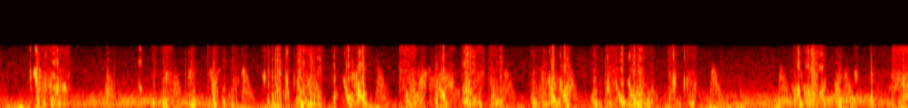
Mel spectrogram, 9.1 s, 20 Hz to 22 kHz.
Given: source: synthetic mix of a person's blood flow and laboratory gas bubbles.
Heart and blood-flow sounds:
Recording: Doppler ultrasound of blood flow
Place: subclavian vein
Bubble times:
0.26-0.70 s: bubbles
1.04-1.10 s: bubbles
1.38-1.43 s: bubbles
1.50-1.73 s: bubbles
1.86-1.97 s: bubbles
2.07-2.48 s: bubbles
2.61-3.22 s: bubbles
3.30-3.73 s: bubbles
3.98-4.84 s: bubbles
4.88-5.05 s: bubbles
5.28-5.73 s: bubbles
5.90-6.55 s: bubbles
6.67-6.97 s: bubbles
7.90-8.28 s: bubbles
8.33-8.45 s: bubbles
8.54-8.59 s: bubbles
8.69-9.09 s: bubbles
From the record:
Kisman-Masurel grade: 243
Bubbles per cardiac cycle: several, 3 to 8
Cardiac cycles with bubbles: 100%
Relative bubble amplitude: loud (0.450 to 0.775)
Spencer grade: 3 (all of the cardiac periods contain showers or single bubble signals, but not dominating or overriding the cardiac motion signals)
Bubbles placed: anywhere in the cardiac cycle

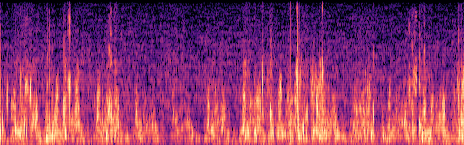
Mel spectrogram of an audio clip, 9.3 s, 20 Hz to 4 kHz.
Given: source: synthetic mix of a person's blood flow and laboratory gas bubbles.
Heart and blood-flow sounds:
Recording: Doppler ultrasound of blood flow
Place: precordium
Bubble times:
0.00-0.69 s: bubbles
0.89-1.11 s: bubbles
1.23-1.60 s: bubbles
2.02-2.40 s: bubbles
4.85-5.00 s: bubbles
5.06-5.30 s: bubbles
5.33-5.50 s: bubbles
5.75-5.81 s: bubbles
5.88-6.17 s: bubbles
6.20-6.60 s: bubbles
7.09-7.50 s: bubbles
7.63-7.71 s: bubbles
8.12-8.52 s: bubbles
8.56-8.65 s: bubbles
9.04-9.29 s: bubbles
From the record:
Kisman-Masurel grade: 233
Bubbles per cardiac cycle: several, 3 to 8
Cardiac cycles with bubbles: 50 to 99%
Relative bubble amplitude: loud (0.450 to 0.775)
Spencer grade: 3 (all of the cardiac periods contain showers or single bubble signals, but not dominating or overriding the cardiac motion signals)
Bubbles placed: anywhere in the cardiac cycle

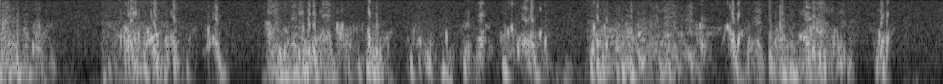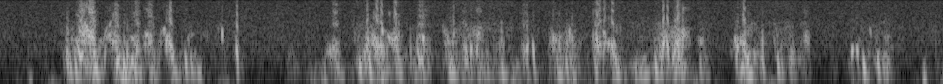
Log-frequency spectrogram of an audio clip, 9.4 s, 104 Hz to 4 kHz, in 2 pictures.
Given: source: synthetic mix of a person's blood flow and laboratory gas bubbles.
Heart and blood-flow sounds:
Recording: Doppler ultrasound of blood flow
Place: precordium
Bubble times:
0.00-0.29 s: bubbles
0.51-1.16 s: bubbles
1.30-1.97 s: bubbles
2.02-2.77 s: bubbles
2.92-4.30 s: bubbles
4.35-4.48 s: bubbles
5.01-5.94 s: bubbles
6.33-7.28 s: bubbles
7.31-8.28 s: bubbles
8.36-8.78 s: bubbles
8.95-9.19 s: bubbles
From the record:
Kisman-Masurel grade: 444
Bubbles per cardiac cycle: continuous sound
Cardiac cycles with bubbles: 100%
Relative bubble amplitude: maximal (0.775 to 0.999)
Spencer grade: 4 (maximum detectable bubble signal sounding continuously throughout systole and diastole of every cardiac period, and overriding the amplitude of the normal cardiac signals)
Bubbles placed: anywhere in the cardiac cycle

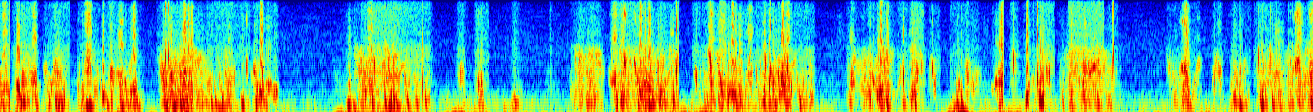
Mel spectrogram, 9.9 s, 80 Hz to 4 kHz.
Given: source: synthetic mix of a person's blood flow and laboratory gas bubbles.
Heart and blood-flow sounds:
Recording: Doppler ultrasound of blood flow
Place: subclavian vein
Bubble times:
0.00-0.53 s: bubbles
0.58-1.08 s: bubbles
1.18-2.10 s: bubbles
2.58-3.25 s: bubbles
3.42-3.50 s: bubbles
3.55-3.67 s: bubbles
3.83-3.93 s: bubbles
4.12-4.15 s: bubbles
4.27-4.54 s: bubbles
4.56-5.09 s: bubbles
5.19-6.12 s: bubbles
6.34-7.06 s: bubbles
7.12-7.37 s: bubbles
7.43-7.53 s: bubbles
7.57-7.91 s: bubbles
7.94-8.39 s: bubbles
8.74-9.01 s: bubbles
9.09-9.18 s: bubbles
9.22-9.86 s: bubbles
From the record:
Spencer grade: 4 (maximum detectable bubble signal sounding continuously throughout systole and diastole of every cardiac period, and overriding the amplitude of the normal cardiac signals)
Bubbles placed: anywhere in the cardiac cycle

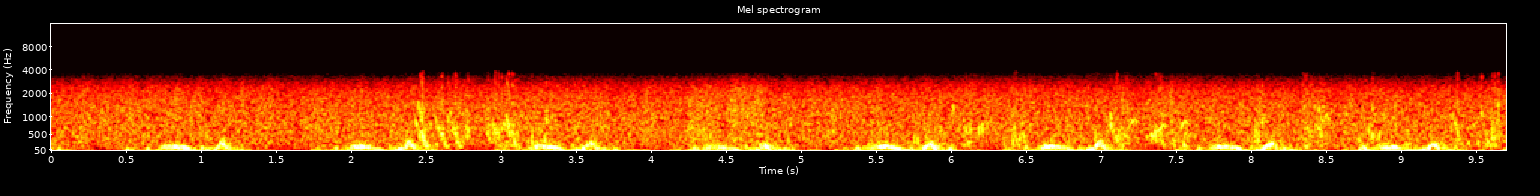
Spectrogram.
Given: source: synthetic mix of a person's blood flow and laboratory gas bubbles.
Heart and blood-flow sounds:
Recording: Doppler ultrasound of blood flow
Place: precordium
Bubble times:
2.40-3.45 s: bubbles
5.73-6.28 s: bubbles
6.31-6.51 s: bubbles
6.88-7.61 s: bubbles
7.99-8.12 s: bubbles
8.19-8.24 s: bubbles
8.33-8.92 s: bubbles
9.01-9.11 s: bubbles
9.32-9.71 s: bubbles
From the record:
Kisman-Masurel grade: 332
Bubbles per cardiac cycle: rolling drumbeat, 9 or more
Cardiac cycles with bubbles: 50 to 99%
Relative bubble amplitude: moderate (0.250 to 0.450)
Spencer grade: 3 (all of the cardiac periods contain showers or single bubble signals, but not dominating or overriding the cardiac motion signals)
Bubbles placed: anywhere in the cardiac cycle

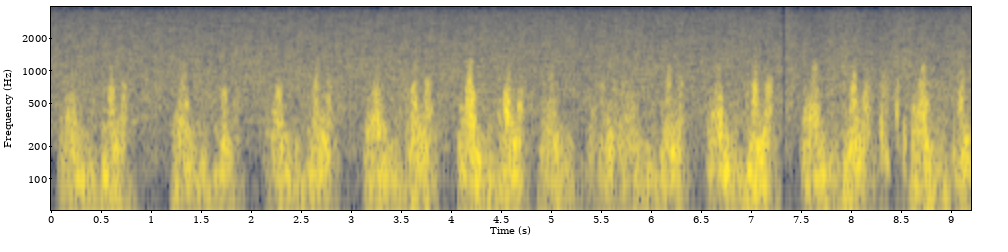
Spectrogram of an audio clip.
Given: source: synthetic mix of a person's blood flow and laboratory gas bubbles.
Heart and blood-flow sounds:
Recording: Doppler ultrasound of blood flow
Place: precordium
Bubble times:
8.28-8.39 s: bubbles
8.43-8.57 s: bubbles
From the record:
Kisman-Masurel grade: 212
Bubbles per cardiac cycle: several, 3 to 8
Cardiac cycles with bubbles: 1 to 10%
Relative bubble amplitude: moderate (0.250 to 0.450)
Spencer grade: 1 (occasional bubble signal discernible with the cardiac motion signal, with majority of cardiac periods free of bubbles)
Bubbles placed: only in the low amplitude regions of the cardiac cycle

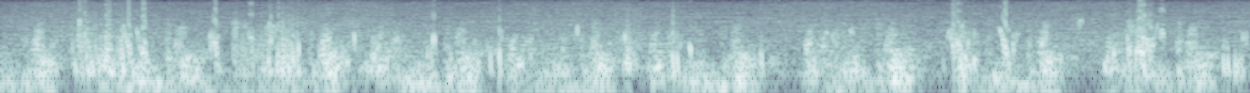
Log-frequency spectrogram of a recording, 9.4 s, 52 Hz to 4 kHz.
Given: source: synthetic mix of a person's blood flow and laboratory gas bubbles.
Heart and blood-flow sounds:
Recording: Doppler ultrasound of blood flow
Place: precordium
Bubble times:
0.50-1.15 s: bubbles
1.54-1.68 s: bubbles
1.72-1.80 s: bubbles
1.84-2.28 s: bubbles
2.62-2.88 s: bubbles
3.17-3.30 s: bubbles
3.34-3.80 s: bubbles
4.29-4.37 s: bubbles
4.63-4.79 s: bubbles
5.01-5.21 s: bubbles
5.67-5.75 s: bubbles
6.23-6.29 s: bubbles
6.36-6.42 s: bubbles
7.04-7.42 s: bubbles
7.47-7.65 s: bubbles
8.06-8.13 s: bubbles
8.24-8.75 s: bubbles
9.13-9.39 s: bubbles
From the record:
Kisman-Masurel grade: 233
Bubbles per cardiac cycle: several, 3 to 8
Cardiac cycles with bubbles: 50 to 99%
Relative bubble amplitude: loud (0.450 to 0.775)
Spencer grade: 3 (all of the cardiac periods contain showers or single bubble signals, but not dominating or overriding the cardiac motion signals)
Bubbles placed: only in the low amplitude regions of the cardiac cycle

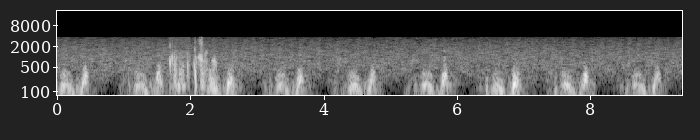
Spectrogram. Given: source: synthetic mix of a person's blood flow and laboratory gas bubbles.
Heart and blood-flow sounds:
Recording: Doppler ultrasound of blood flow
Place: precordium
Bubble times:
1.65-2.00 s: bubbles
2.03-2.41 s: bubbles
From the record:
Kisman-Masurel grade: 223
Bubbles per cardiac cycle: several, 3 to 8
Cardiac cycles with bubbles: 10 to 50%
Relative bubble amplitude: loud (0.450 to 0.775)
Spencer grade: 2 (many but less than half of the cardiac periods contain bubble signals, singularly or in groups)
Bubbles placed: only in the low amplitude regions of the cardiac cycle

